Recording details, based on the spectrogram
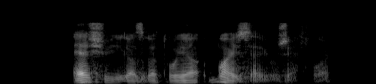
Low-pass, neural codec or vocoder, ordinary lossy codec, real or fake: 7.2 kHz; vocoder, 22.05 kHz, 80 mel bands, WaveNeXt; MP3, 48 kbps; fake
